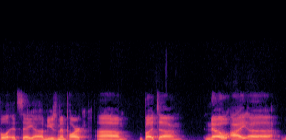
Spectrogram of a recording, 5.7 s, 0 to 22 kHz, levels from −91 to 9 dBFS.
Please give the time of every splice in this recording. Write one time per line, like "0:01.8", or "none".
0:01.8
